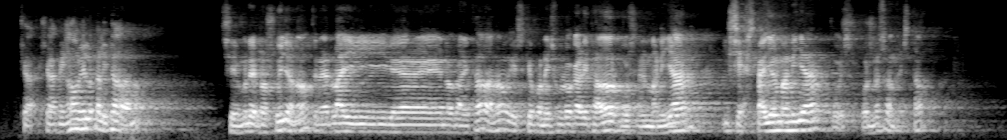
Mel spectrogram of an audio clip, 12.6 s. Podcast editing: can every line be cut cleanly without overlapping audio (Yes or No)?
Yes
